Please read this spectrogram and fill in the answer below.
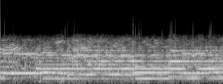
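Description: Flute playing a slow melody, held notes moving from one to the next about every half second, over acoustic guitar accompaniment.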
